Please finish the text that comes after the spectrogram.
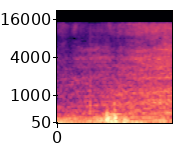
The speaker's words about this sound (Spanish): Con mi cuñado, yo, bueno, empezamos a mirar el auto, intenté de vuelta arrancarlo, arrancaba.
